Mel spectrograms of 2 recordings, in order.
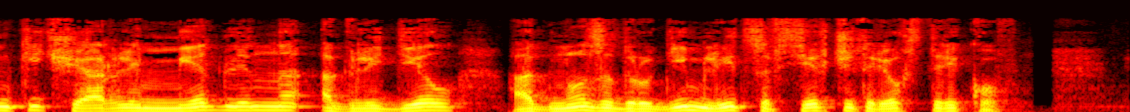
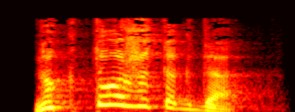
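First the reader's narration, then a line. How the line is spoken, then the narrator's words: Exclamation. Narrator (Russian): воскликнул Чарли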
